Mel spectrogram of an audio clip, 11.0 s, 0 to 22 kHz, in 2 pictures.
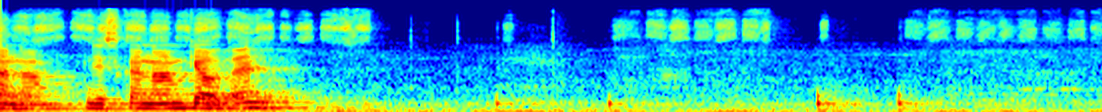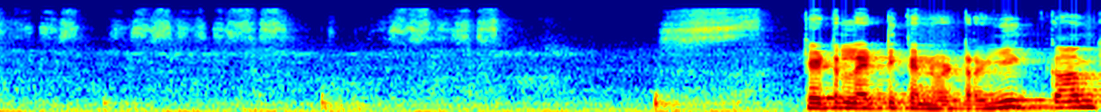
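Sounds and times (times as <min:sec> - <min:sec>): marker scratching on whiteboard: 0:00.0 - 0:08.2, 0:08.8 - 0:09.4.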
